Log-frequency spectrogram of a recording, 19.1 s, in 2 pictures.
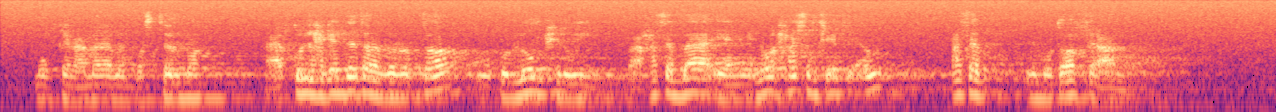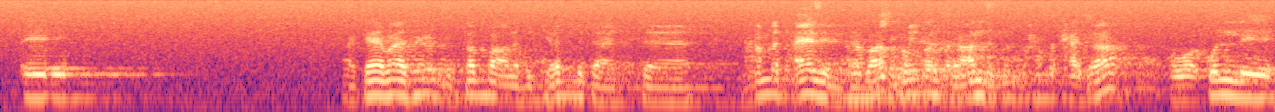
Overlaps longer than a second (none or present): present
